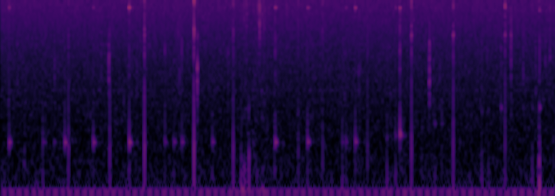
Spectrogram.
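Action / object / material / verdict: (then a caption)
tap / small glass jar with plastic lid / glass / none. A small, hollow, clear glass jar with a black cap is held up and tapped and scratched with fingertips and nails. Soft, quick clicks and faint scratches sit over a steady low hum that fills most of the sound. The taps ring only briefly.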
